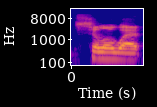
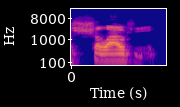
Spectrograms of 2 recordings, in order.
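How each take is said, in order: First: The word begins with a 'si' sound. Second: The word begins with a 'sha' sound. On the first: The speaker calls it right. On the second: The speaker calls it wrong.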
